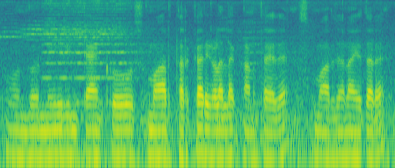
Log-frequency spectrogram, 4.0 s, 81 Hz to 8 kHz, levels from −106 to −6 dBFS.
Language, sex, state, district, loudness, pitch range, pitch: Kannada, male, Karnataka, Shimoga, -18 LUFS, 110-115 Hz, 110 Hz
